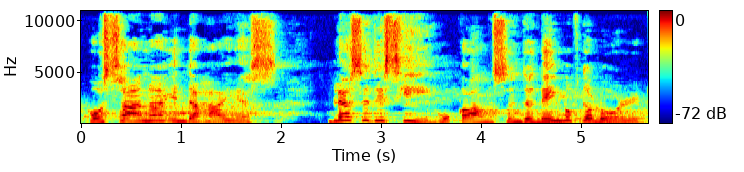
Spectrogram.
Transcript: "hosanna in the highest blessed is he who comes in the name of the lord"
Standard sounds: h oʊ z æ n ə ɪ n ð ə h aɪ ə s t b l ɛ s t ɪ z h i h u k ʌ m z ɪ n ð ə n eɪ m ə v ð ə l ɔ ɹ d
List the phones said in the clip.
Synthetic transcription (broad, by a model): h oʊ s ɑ n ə ɪ n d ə h aɪ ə s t b l ɛ s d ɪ s h i h u k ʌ m s ɪ n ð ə n eɪ m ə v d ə l ɔ ɹ d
